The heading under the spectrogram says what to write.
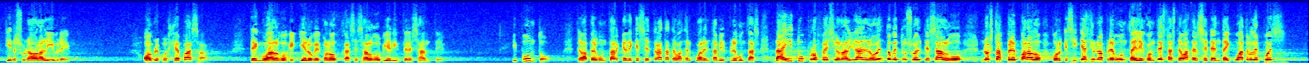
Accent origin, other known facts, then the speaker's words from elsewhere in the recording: Cantabria, Spain; yo precisamente no me he trasladado de Cantabria aquí para convencerte de nada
